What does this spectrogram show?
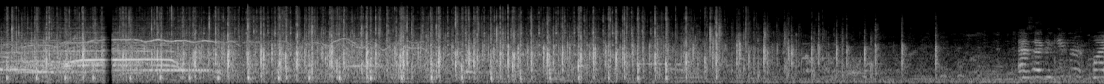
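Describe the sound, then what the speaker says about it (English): A rally crowd in Boise, Idaho applauds and cheers loudly, with whistles at the start, then the clapping gradually thins and fades over about eleven seconds. "Please join me in giving them a huge round of applause."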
